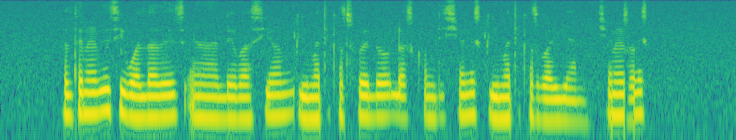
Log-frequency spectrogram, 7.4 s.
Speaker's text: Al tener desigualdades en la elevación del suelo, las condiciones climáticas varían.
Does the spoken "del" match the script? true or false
false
